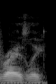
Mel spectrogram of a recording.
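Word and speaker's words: Wriothesley: Like Risley, that's apparently the best way to say it is Risley.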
